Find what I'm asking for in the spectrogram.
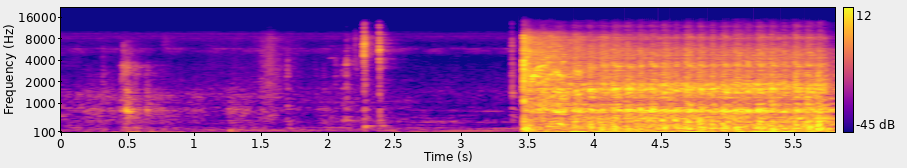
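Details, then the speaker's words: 1994 Mazda B3000 after swap to the 4.0 OHV V6 from a 1994 B4000 with auto-to-manual conversion: quiet clicks, then steady cranking about four beats a second that never catches; pump runs, plenty of fuel, starts on brake clean, so owner suspects no injector pulse. "We know we have a spark cuz it starts on brake clean. Um, yeah, must not have injector pulse, which is weird if I have spark."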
